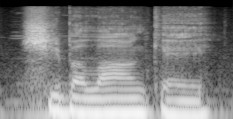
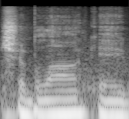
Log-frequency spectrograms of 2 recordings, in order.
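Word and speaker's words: Xbalanque: Chibalanque is how you pronounce his name. I always pronounce it Chablanque, but... It's not a French name. It's Chibalanque. Because it is a not French name.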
